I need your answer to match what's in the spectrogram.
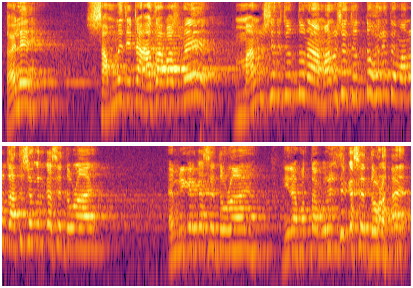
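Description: High-voiced impassioned male preacher. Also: moderate pace, pauses often. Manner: impassioned, swings between loud cries and low murmurs, chants verses. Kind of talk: impassioned sermon. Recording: echoey hall, faint noise.

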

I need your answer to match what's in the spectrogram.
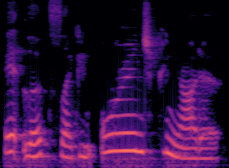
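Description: A bouncy little boy frog from a picture book, eager and loud, as a woman reads him out. His voice jumps high above the reader's own and is sung out brightly. The recording sounds a bit dull and lo-fi. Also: animated, moderate pace. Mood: excited. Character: excitable young boy frog.

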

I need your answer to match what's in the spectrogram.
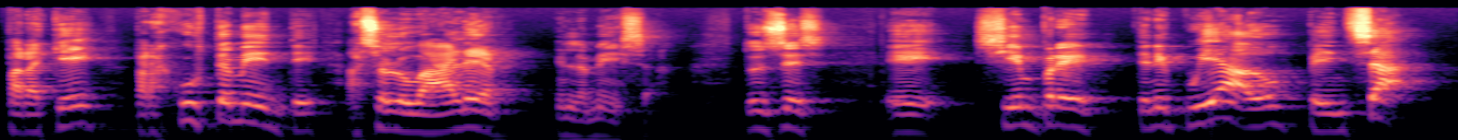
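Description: A man's voice: fairly high pitch, expressive, takes it slowly, fairly bright tone. A man teaching negotiation tactics in casual, emphatic talk, often repeating his key phrases. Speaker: negotiation instructor.

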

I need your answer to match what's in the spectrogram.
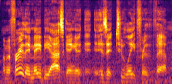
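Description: A man's voice: mid-range voice, expressive, moderate pace. A man in his late thirties, an apprentice aircraft mechanic, talking casually and encouragingly to camera in his car. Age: 30s. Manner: plain-spoken, encouraging, direct. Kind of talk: casual commute vlog. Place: inside a car. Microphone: camera mounted on the dashboard. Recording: car recording with clear road noise. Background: car and road noise.

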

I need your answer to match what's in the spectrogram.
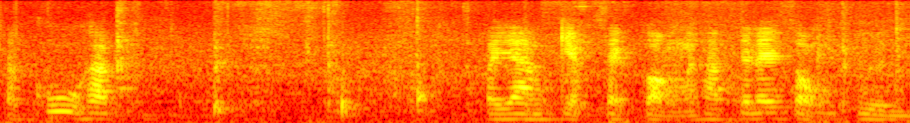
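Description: Working hands-on, this man talks through the equipment he's assembling in a relaxed, courteous, meandering way, partly to himself. He's a radio technician presenting his work for sale. His voice is mid-range at an ordinary pace, with a noisy background.

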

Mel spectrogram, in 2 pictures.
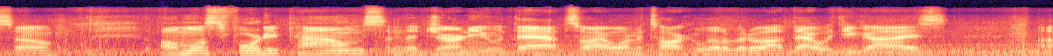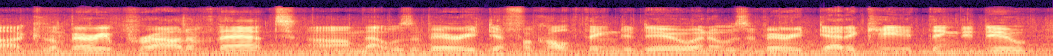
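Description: A man giving a casual vlog update, rambling with many ums and uhs, recorded outdoors and then in his truck. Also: mid-range voice. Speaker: vlogger. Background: outdoor noise, rain.

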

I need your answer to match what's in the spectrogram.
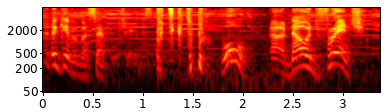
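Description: A man's voice: high voice, very animated, normal speed, over music. A man doing a boastful Scottish rapper puppet. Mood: goofy. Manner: goofy, bouncy, exaggerated. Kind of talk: kids' puppet comedy skit.

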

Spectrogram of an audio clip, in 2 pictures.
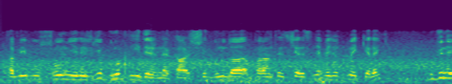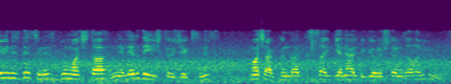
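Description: A male sports reporter with a slightly high voice asks interview questions very quickly. He is outdoors, with loud urban noise around him. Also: animated, lo-fi sound. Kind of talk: pre-match interview questions.

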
